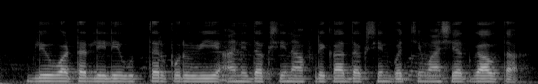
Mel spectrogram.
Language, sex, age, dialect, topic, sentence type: Marathi, female, 25-30, Southern Konkan, agriculture, statement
